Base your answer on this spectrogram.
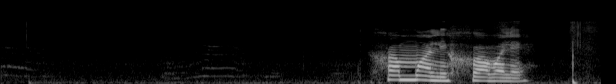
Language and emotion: Russian, neutral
